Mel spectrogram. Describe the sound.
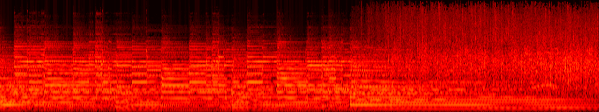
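A live band plays for an audience at BBC Maida Vale Studios with sustained, ringing chords. Partway through, the listeners break into applause that carries on loudly over the closing chord.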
